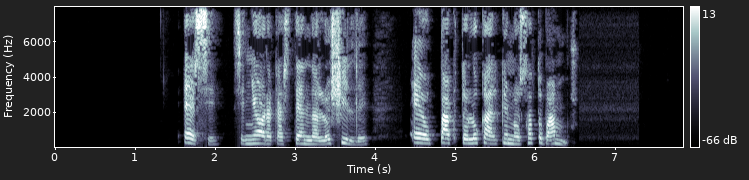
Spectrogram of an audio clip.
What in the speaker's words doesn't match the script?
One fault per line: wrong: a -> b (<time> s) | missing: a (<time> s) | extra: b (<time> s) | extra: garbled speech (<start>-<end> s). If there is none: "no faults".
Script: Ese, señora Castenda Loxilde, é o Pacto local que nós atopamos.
no faults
